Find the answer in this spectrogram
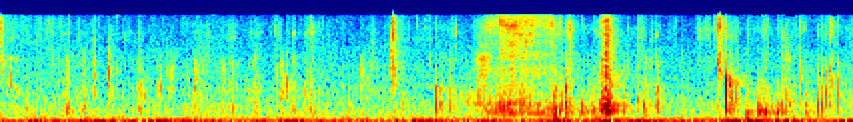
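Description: Close-miked biting and chewing of spicy braised ox foot, soft sticky collagen and skin, heard as a run of small wet clicks and smacks. The loudest cluster comes about four seconds in, as another piece goes into the mouth.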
